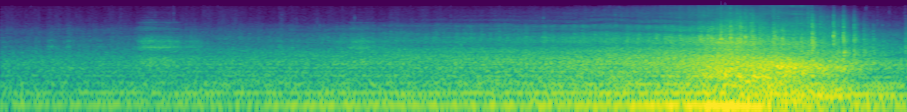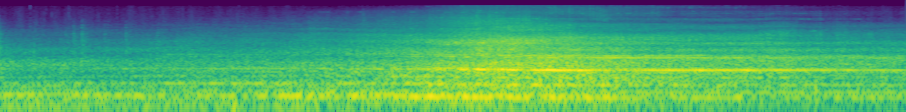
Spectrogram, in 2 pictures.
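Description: Two road vehicles passing one after the other on an asphalt highway: the first swells gradually to a peak about seven seconds in and then fades quickly; the second peaks about fourteen seconds in, with a steady hum lingering after it to the end.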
